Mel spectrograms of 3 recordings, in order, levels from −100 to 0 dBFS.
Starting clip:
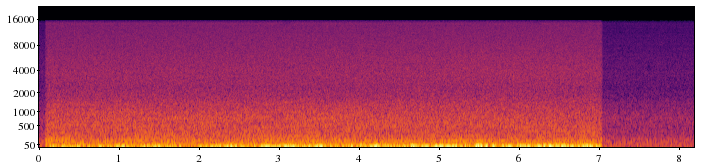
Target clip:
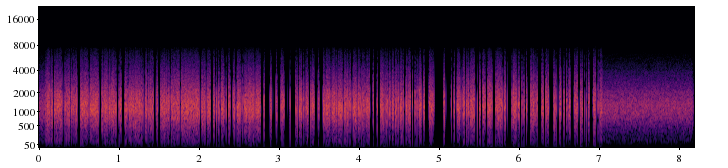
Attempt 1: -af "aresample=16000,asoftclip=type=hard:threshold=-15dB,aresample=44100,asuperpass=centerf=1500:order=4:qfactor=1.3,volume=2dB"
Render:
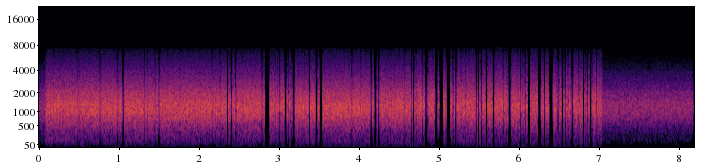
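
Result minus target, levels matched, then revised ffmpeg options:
hard clip: distortion -4 dB
-af "aresample=16000,asoftclip=type=hard:threshold=-22dB,aresample=44100,asuperpass=centerf=1500:order=4:qfactor=1.3,volume=2dB"

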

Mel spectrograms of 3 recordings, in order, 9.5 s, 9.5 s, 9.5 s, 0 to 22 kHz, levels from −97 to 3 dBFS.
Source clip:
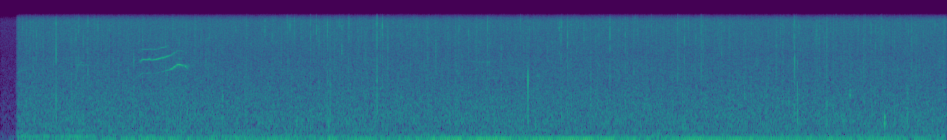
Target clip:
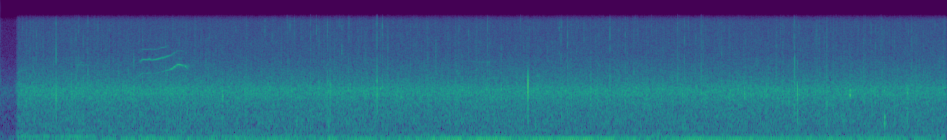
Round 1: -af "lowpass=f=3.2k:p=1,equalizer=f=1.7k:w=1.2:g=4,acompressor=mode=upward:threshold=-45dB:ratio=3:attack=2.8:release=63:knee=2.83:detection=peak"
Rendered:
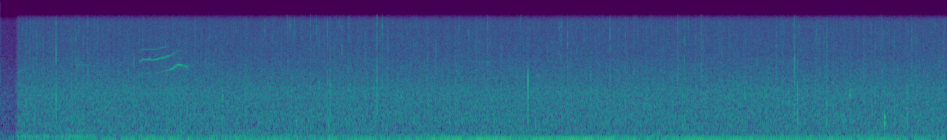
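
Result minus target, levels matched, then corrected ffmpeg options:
2000 Hz band -4.0 dB
-af "lowpass=f=3.2k:p=1,equalizer=f=1.7k:w=1.2:g=14.5,acompressor=mode=upward:threshold=-45dB:ratio=3:attack=2.8:release=63:knee=2.83:detection=peak"

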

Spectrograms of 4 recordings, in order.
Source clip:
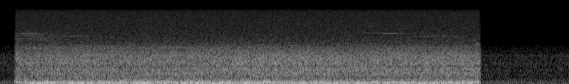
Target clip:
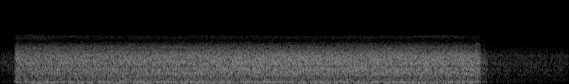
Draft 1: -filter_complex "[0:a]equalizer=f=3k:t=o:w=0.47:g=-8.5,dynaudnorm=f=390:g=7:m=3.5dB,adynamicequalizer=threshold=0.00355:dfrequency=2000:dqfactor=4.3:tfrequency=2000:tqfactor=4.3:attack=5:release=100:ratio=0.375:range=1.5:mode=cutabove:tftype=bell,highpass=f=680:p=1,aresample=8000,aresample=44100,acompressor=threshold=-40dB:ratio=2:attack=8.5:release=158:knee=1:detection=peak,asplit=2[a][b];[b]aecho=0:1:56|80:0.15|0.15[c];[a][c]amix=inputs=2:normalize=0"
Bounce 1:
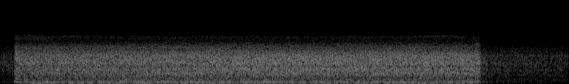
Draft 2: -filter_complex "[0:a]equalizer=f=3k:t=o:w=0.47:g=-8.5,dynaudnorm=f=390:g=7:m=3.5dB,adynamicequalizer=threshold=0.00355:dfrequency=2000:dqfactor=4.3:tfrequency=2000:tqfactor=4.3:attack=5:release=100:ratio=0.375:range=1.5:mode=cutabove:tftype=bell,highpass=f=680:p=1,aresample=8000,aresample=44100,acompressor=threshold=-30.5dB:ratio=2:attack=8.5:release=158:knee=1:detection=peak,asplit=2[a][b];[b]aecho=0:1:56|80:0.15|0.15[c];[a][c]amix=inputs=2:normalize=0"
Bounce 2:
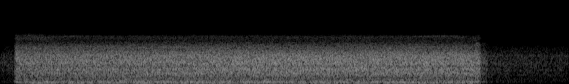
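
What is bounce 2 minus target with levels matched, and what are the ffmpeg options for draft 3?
4000 Hz band +3.5 dB
-filter_complex "[0:a]equalizer=f=3k:t=o:w=0.47:g=-15,dynaudnorm=f=390:g=7:m=3.5dB,adynamicequalizer=threshold=0.00355:dfrequency=2000:dqfactor=4.3:tfrequency=2000:tqfactor=4.3:attack=5:release=100:ratio=0.375:range=1.5:mode=cutabove:tftype=bell,highpass=f=680:p=1,aresample=8000,aresample=44100,acompressor=threshold=-30.5dB:ratio=2:attack=8.5:release=158:knee=1:detection=peak,asplit=2[a][b];[b]aecho=0:1:56|80:0.15|0.15[c];[a][c]amix=inputs=2:normalize=0"

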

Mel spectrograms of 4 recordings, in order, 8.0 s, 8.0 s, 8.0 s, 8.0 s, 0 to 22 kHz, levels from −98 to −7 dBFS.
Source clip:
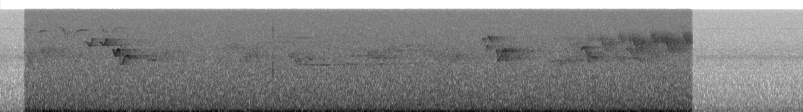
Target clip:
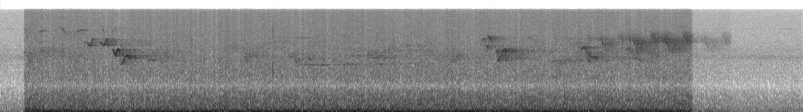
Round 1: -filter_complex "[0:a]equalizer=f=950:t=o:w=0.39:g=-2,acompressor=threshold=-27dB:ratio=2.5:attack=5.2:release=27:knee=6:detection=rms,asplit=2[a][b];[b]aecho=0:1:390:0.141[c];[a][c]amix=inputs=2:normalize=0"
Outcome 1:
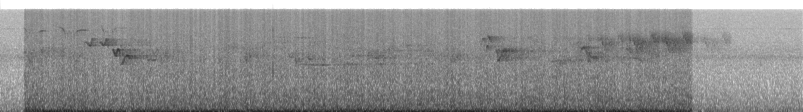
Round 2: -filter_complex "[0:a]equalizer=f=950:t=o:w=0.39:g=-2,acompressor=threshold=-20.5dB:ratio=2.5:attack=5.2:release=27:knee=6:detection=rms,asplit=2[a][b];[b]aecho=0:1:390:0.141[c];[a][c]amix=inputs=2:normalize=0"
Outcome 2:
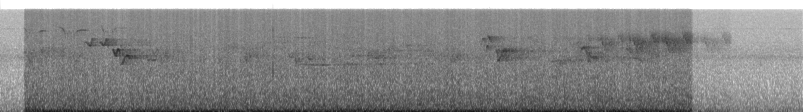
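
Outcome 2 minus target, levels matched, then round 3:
1000 Hz band +3.5 dB
-filter_complex "[0:a]equalizer=f=950:t=o:w=0.39:g=-11,acompressor=threshold=-20.5dB:ratio=2.5:attack=5.2:release=27:knee=6:detection=rms,asplit=2[a][b];[b]aecho=0:1:390:0.141[c];[a][c]amix=inputs=2:normalize=0"

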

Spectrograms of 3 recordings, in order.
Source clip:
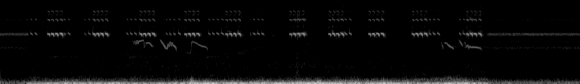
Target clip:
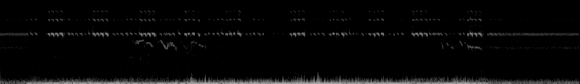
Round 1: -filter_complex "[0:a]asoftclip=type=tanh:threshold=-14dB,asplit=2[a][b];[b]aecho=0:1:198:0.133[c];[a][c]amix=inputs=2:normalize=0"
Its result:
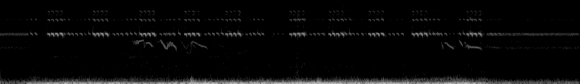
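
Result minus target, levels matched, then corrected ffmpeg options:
soft clip: distortion -11 dB
-filter_complex "[0:a]asoftclip=type=tanh:threshold=-24dB,asplit=2[a][b];[b]aecho=0:1:198:0.133[c];[a][c]amix=inputs=2:normalize=0"

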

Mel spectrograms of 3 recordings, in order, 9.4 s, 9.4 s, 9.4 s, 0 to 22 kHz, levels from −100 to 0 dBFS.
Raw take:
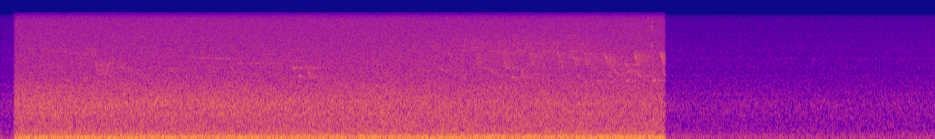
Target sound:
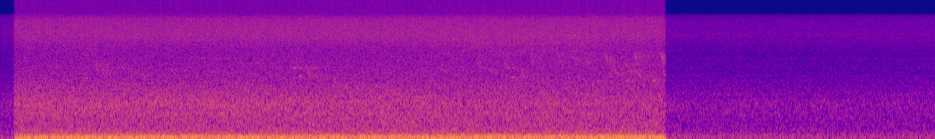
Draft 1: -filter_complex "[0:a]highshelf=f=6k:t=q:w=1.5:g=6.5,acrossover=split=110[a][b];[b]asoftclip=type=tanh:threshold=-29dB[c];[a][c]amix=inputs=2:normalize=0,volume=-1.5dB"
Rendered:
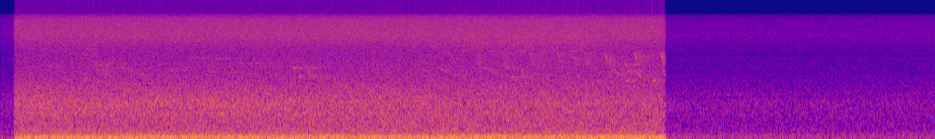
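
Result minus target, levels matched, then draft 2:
soft clip: distortion -7 dB
-filter_complex "[0:a]highshelf=f=6k:t=q:w=1.5:g=6.5,acrossover=split=110[a][b];[b]asoftclip=type=tanh:threshold=-37.5dB[c];[a][c]amix=inputs=2:normalize=0,volume=-1.5dB"

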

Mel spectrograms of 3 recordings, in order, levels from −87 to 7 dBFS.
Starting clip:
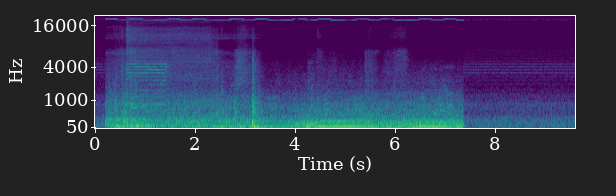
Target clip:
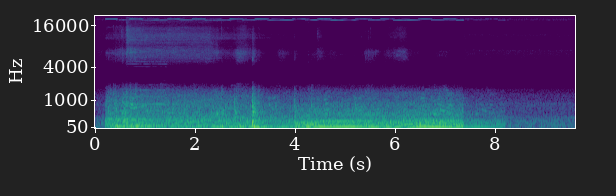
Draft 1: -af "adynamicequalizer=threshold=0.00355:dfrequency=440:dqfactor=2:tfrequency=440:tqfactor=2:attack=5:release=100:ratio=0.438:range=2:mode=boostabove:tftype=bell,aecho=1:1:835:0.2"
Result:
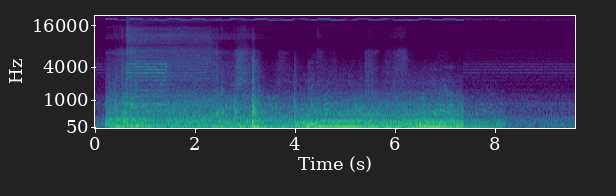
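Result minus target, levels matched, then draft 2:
4000 Hz band +20.0 dB
-af "adynamicequalizer=threshold=0.00355:dfrequency=440:dqfactor=2:tfrequency=440:tqfactor=2:attack=5:release=100:ratio=0.438:range=2:mode=boostabove:tftype=bell,asuperstop=centerf=3100:order=8:qfactor=0.74,aecho=1:1:835:0.2"

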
